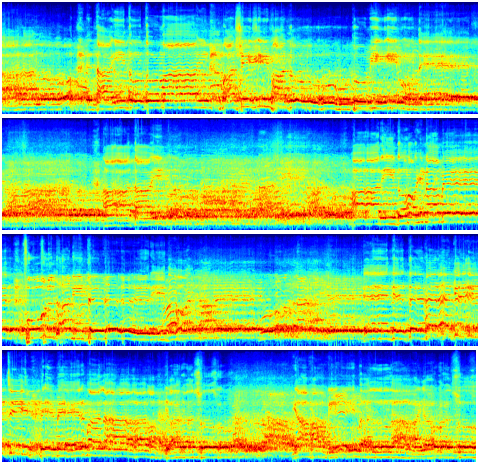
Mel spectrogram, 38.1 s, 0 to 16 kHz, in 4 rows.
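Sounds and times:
man chanting through microphones: 0:00.0 - 0:10.0, 0:11.0 - 0:15.6, 0:16.3 - 0:38.0.

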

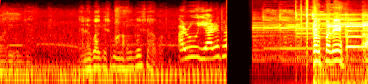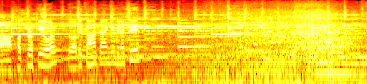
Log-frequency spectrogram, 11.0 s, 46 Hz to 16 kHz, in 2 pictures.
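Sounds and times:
background music: 0:03.8 - 0:11.0
traffic passing close by: 0:06.7 - 0:11.0.

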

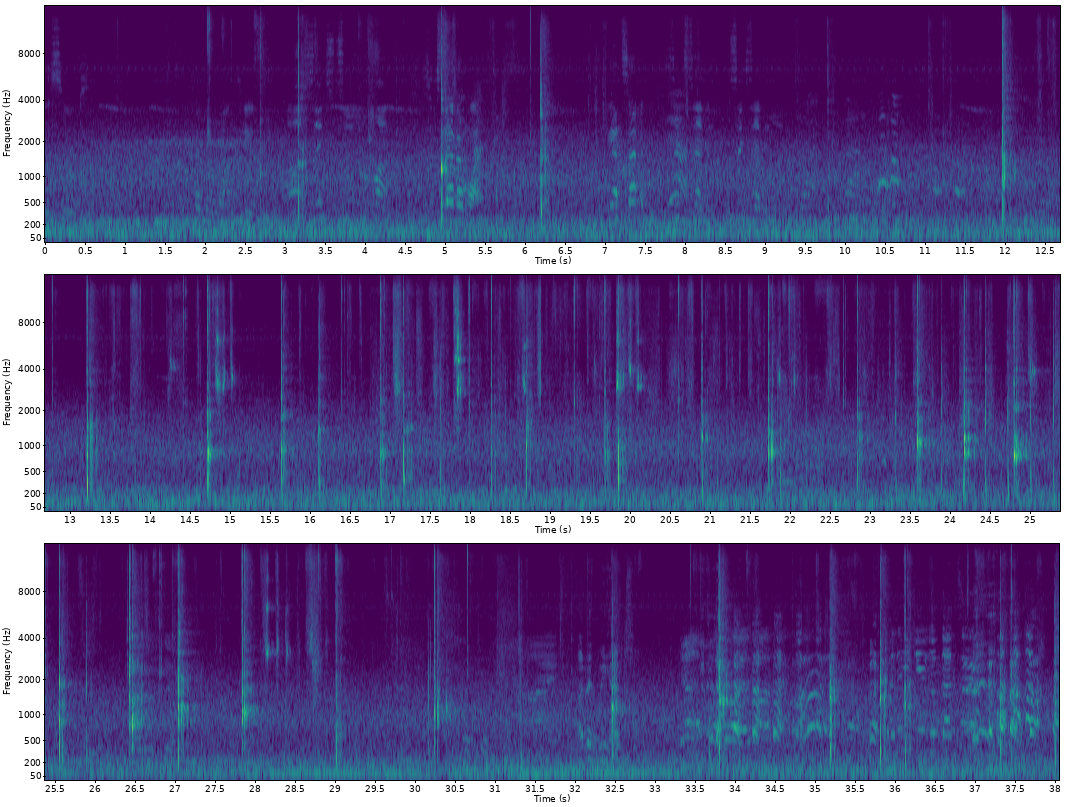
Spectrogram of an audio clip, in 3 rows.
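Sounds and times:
ball bouncing on hard court: 0:02.0 - 0:03.5, 0:04.9 - 0:05.3, 0:06.0 - 0:06.5, 0:11.9 - 0:31.4, 0:32.4 - 0:32.8, 0:35.2 - 0:36.5
paddles striking plastic ball: 0:14.4 - 0:29.2, 0:30.1 - 0:30.8.

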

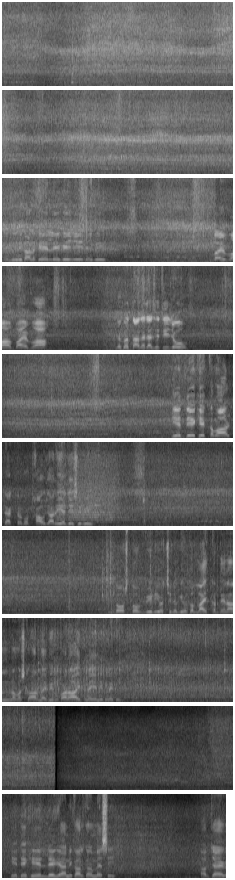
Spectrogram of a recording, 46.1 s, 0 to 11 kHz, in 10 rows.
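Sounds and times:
heavy diesel engine running: 0:00.0 - 0:38.1.

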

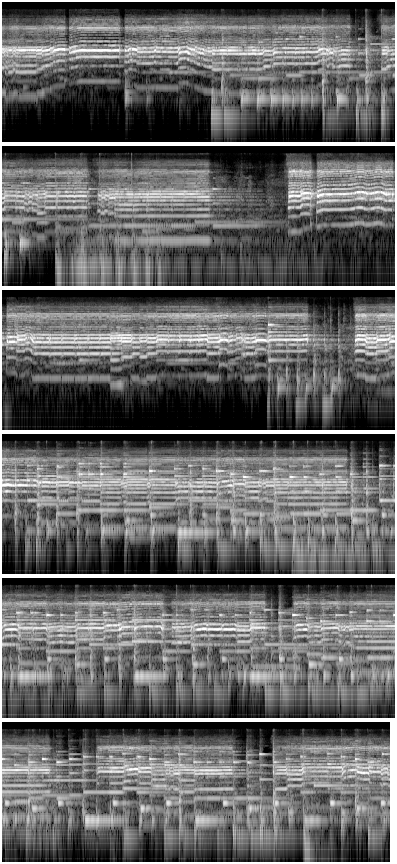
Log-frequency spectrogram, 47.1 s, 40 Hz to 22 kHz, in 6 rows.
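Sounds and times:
nasal reed shawm melody: 0:00.0 - 0:47.0
hand drum strokes: 0:04.2 - 0:14.3, 0:23.5 - 0:47.0.

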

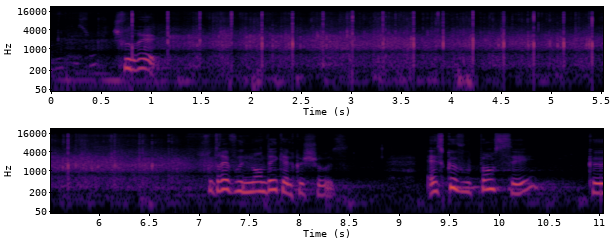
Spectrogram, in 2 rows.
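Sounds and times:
audience applauding: 0:00.7 - 0:07.3.

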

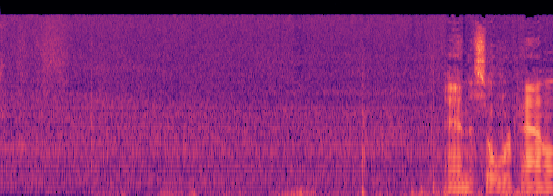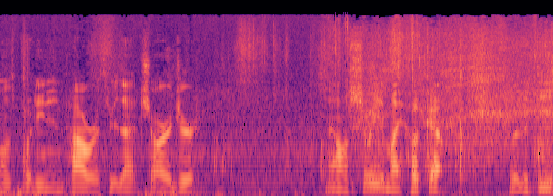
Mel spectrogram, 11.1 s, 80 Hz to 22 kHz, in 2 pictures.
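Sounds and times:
faint hiss: 0:07.9 - 0:11.0.

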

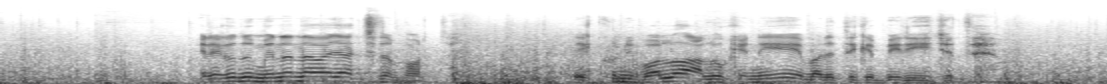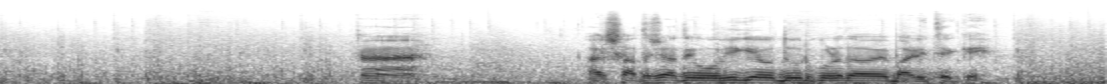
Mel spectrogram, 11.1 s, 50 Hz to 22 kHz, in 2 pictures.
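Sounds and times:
low rumbling dramatic music: 0:00.0 - 0:11.0.

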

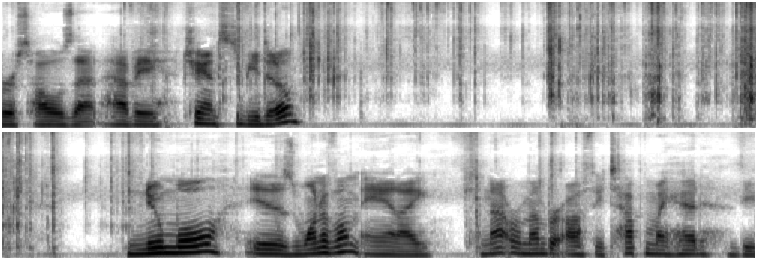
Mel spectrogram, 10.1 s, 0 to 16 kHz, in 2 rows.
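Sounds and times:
plastic wrapper crinkling and tearing: 0:00.8 - 0:06.1.

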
